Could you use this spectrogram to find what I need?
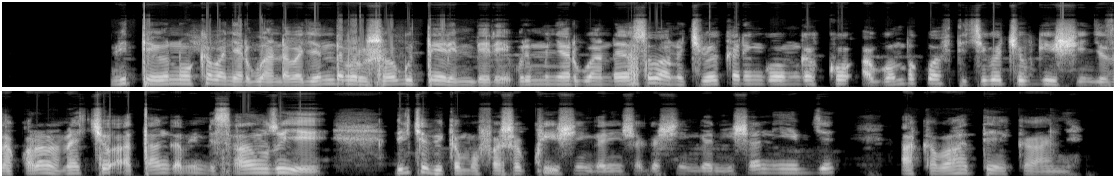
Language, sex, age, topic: Kinyarwanda, male, 18-24, finance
